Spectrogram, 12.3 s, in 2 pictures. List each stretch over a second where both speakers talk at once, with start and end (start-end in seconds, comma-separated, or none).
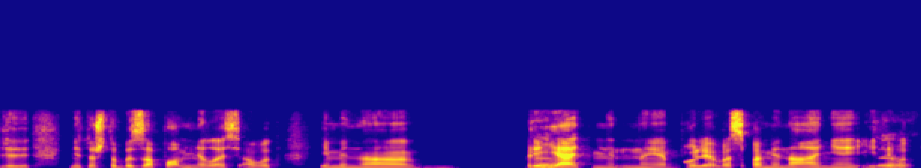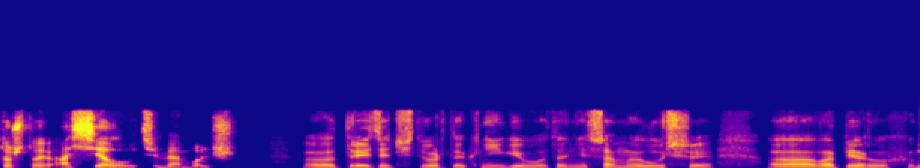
none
